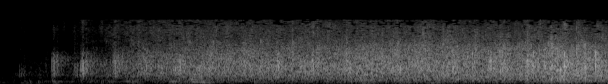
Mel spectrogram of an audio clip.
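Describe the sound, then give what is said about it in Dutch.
Applause from an audience after a religious talk begins with a few scattered claps, then swells into dense, steady clapping that holds to the end. “Maar bedankt wel voor het applaus.”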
